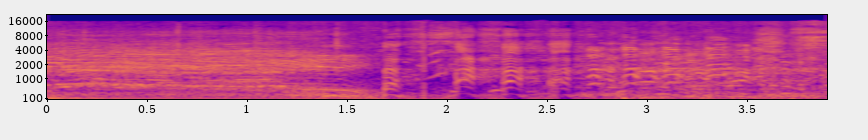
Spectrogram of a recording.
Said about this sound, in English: That's never happened before. A whole audience yelling hey back at me. It's great to be back here at Hyenas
